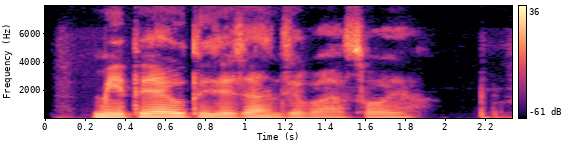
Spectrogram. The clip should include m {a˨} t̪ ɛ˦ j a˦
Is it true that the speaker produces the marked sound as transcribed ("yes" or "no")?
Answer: no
